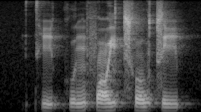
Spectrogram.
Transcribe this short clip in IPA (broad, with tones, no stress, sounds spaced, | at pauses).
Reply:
t̪ʰ iː˨˩ kʷʰ ɪ˨˧ ŋ f ɔː˨˧ j t͡sʰ o˨˧ w t͡s iː˨ p̚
